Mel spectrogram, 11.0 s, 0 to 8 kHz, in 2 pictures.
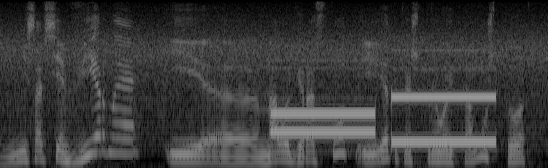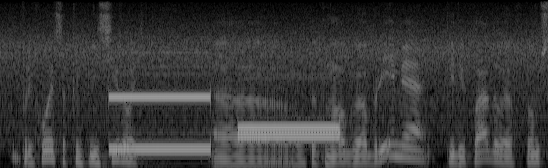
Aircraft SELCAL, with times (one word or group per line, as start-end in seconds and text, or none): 2.7-5.0 HM-ER
6.6-8.9 BR-GJ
